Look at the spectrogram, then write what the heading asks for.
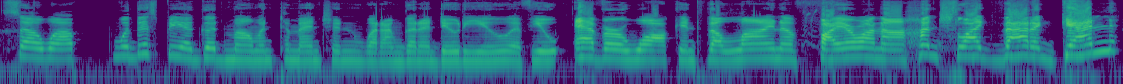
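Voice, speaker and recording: An actress playing a sassy, affectionately tough crime-fighting sidekick in a 1930s-style radio drama, teasing and slangy. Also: female voice, mid-range voice, normal speed, hardly any pauses, bright, forceful tone, clean tone, no room sound, close to an everyday voice. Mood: wry, scolding.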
